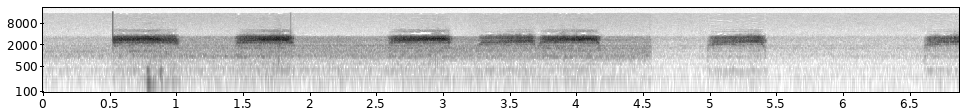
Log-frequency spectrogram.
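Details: Owlets at a delivery of a large rodent, 23 March 2015 about 12:52: quick clustered hissing screeches, then longer pauses before further rasps, with a sharp click near the start.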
